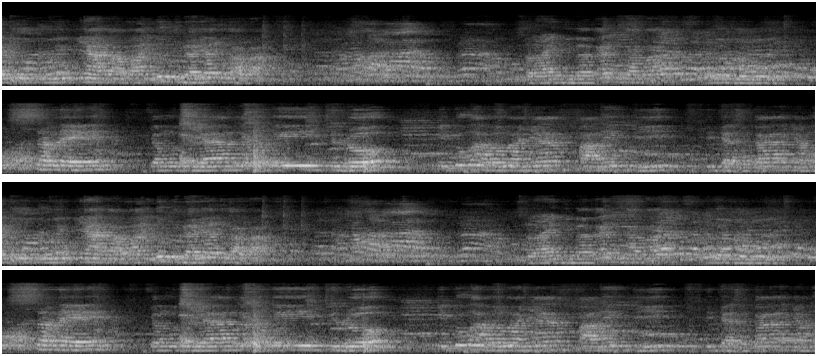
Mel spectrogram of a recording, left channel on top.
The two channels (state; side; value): normal; both; correlation 0.52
